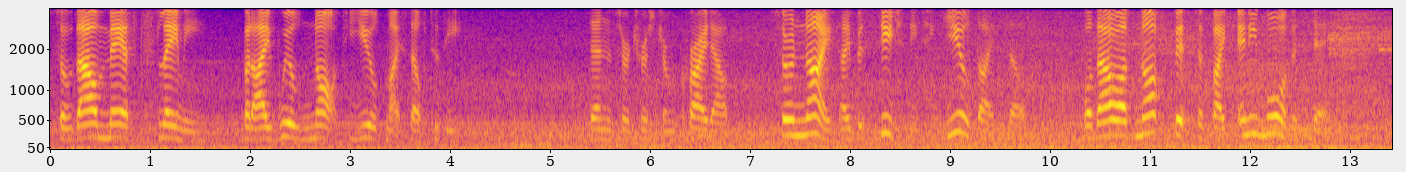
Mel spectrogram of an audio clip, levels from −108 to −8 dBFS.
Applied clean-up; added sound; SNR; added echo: none; Train; 9 dB; none.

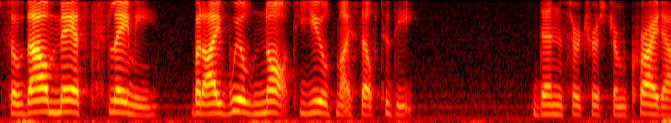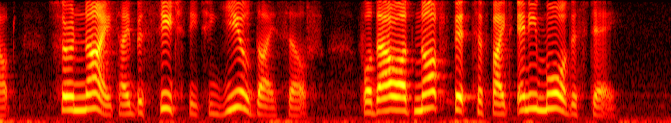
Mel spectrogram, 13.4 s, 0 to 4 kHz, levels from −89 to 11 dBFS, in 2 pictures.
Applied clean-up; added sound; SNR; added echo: none; none; none; none.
